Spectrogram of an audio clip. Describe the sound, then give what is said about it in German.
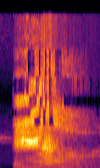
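A motorcycle speeds past along a forest path: its engine bursts in abruptly and loudly, then holds a continuous roaring drone whose pitch drops slightly as it goes by. “Hat sich auch gleich ein Motorrad besorgt. Und mit dem fegt sie jetzt hier lang?”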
